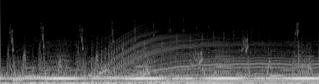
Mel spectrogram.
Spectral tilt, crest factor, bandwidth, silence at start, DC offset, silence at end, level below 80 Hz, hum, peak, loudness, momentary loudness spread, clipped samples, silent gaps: -10.5 dB/octave; 10 dB; 3.9 kHz; 0 s; under 0.1%; 0 s; -22 dBFS; none; -4 dBFS; -16 LUFS; 5 LU; under 0.1%; none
